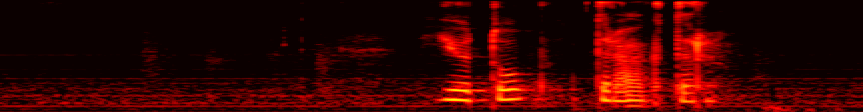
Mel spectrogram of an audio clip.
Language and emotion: Russian, neutral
